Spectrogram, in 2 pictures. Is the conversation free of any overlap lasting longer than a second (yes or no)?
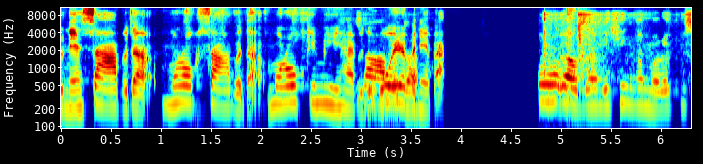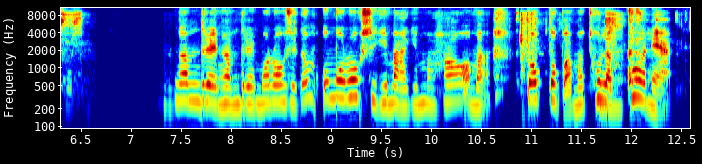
yes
